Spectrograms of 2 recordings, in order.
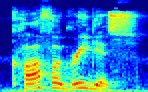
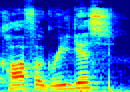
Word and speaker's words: Cofagrigus: You know, like a coffin, but Cofagrigus. I think that should be the right way to pronounce it.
